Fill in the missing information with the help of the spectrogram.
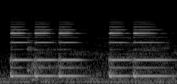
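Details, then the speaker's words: Repeating electronic tones in an irregular three-plus-two pattern from a Servo-i ventilator as simulated apnea occurs during setup, switching from pressure support/CPAP to backup ventilation; ventilator apnea alarm. "should my patient stop breathing we'll see what happens here go in APNIC and it's giving me the alarm notation ever go ahead and silence that alarm so we don't have to hear it"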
